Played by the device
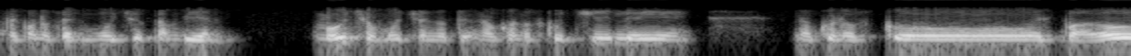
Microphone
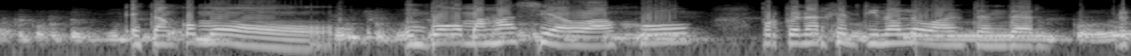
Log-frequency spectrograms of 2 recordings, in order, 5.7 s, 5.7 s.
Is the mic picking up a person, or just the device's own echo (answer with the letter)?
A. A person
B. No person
A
